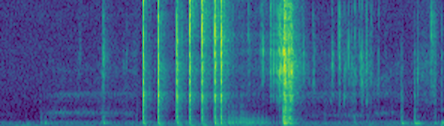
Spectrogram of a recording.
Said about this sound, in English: Just need to pull this tape off on the side.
